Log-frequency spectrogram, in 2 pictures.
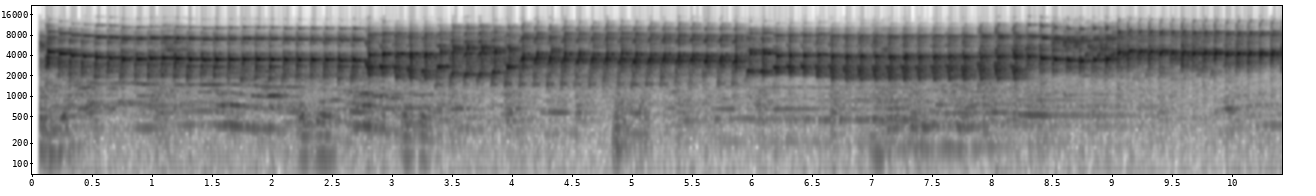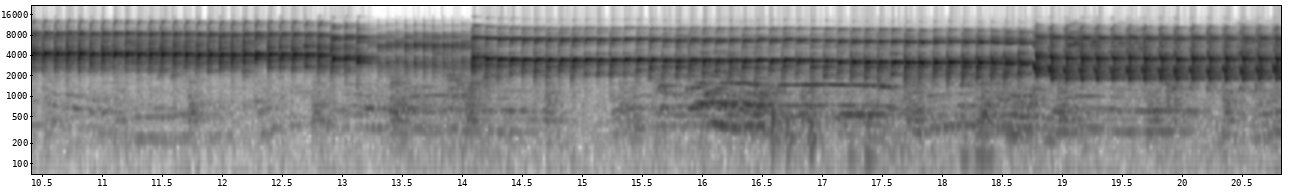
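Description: Lovebird of the Cinderella colour mutation giving a long ngekek: a continuous, very rapid, high-pitched chattering trill that shifts pitch in several stretches, with one brief pause about 13 seconds in. This is the lovebird's prolonged ngekek song, prized as a master recording for training other birds.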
